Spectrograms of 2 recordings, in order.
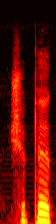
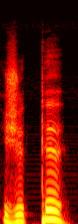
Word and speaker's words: peux: Le X, le S et le T en finale ne se prononcent pas. Ne dites pas je peux, dites je peux.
